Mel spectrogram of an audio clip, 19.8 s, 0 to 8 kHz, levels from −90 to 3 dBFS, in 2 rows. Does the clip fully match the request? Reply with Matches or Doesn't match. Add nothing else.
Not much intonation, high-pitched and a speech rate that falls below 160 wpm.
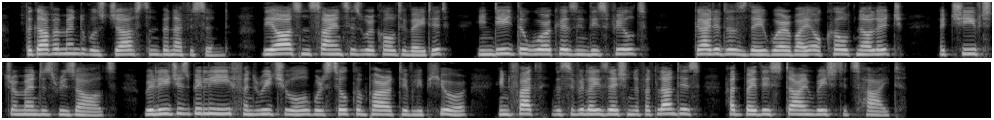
Matches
